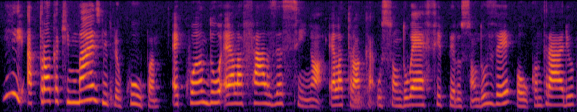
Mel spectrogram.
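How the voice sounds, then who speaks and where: A Brazilian woman with a slightly high voice talks to families as a speech therapist. She explains patiently, often checks in with a quick question, and slows down when she gives a warning. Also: lively intonation. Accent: Brazilian Portuguese. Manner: explanatory, frequent tag questions "né?" and "ok?". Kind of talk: educational talk to parents.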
